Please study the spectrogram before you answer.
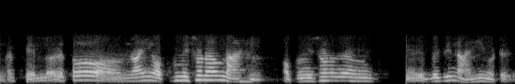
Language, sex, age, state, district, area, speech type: Odia, male, 60+, Odisha, Khordha, rural, conversation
